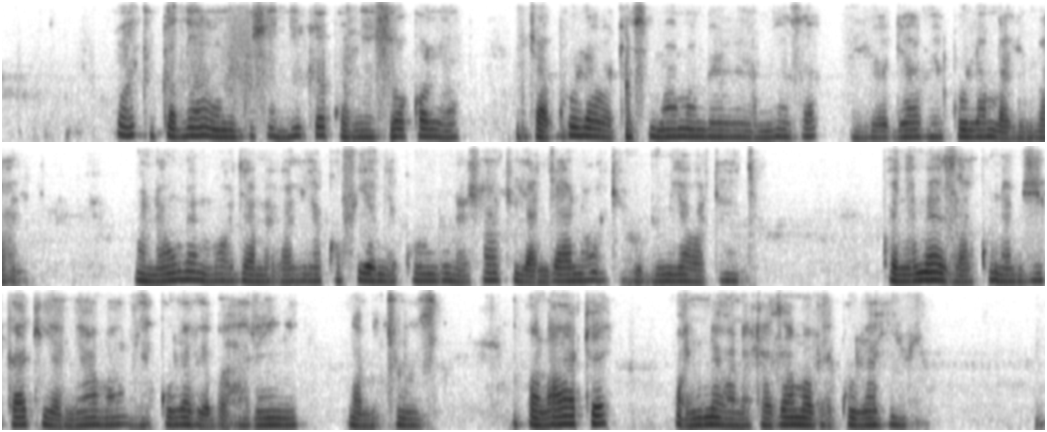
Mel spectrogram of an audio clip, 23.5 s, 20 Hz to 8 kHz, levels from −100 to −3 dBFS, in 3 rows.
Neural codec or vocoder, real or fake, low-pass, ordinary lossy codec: vocoder, 22.05 kHz, 80 mel bands, HiFi-GAN; fake; 7.2 kHz; Opus, 16 kbps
